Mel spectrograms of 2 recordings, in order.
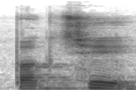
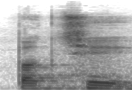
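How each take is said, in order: No difference in how they are said.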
